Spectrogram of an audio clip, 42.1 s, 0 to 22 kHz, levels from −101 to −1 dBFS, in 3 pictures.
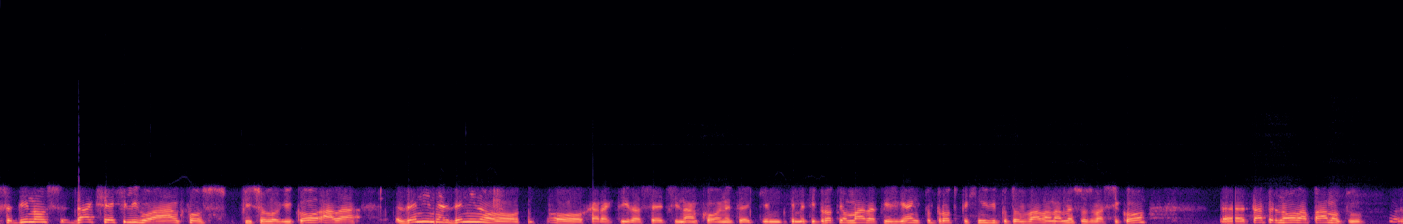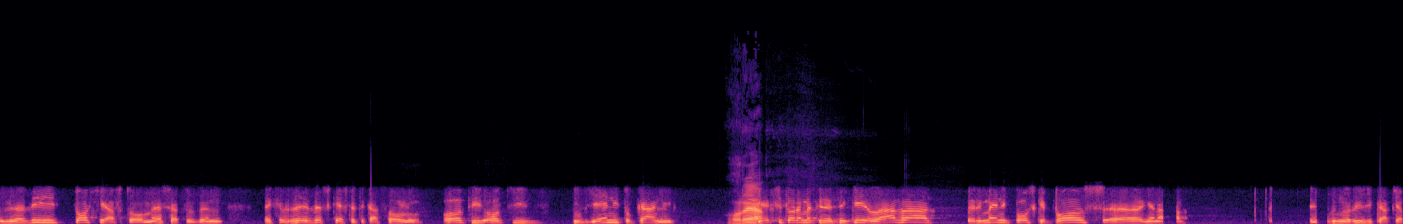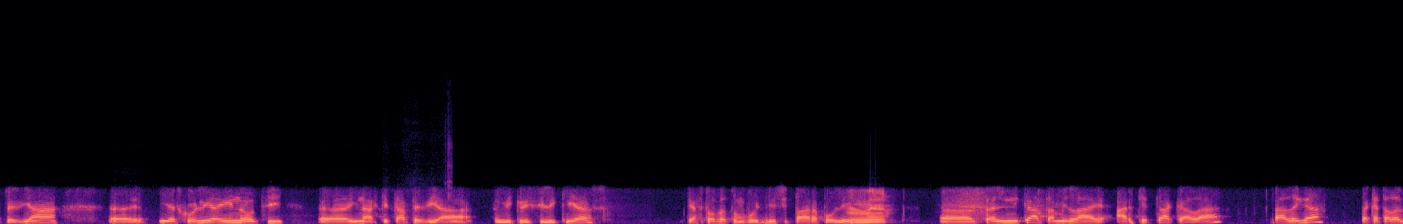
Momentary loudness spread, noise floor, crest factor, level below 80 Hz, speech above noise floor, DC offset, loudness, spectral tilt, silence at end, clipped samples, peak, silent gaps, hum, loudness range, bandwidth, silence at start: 7 LU; -71 dBFS; 22 dB; -72 dBFS; 45 dB; under 0.1%; -27 LUFS; -9 dB/octave; 0 s; under 0.1%; -6 dBFS; none; none; 3 LU; 5 kHz; 0 s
